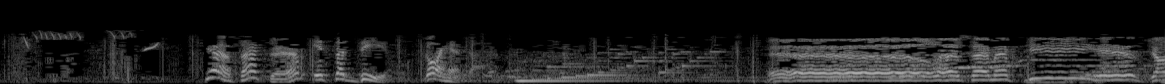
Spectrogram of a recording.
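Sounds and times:
bird whistle tweeting and warbling: 0.2s - 1.7s
speech: 2.0s - 5.4s, 7.7s - 11.6s.

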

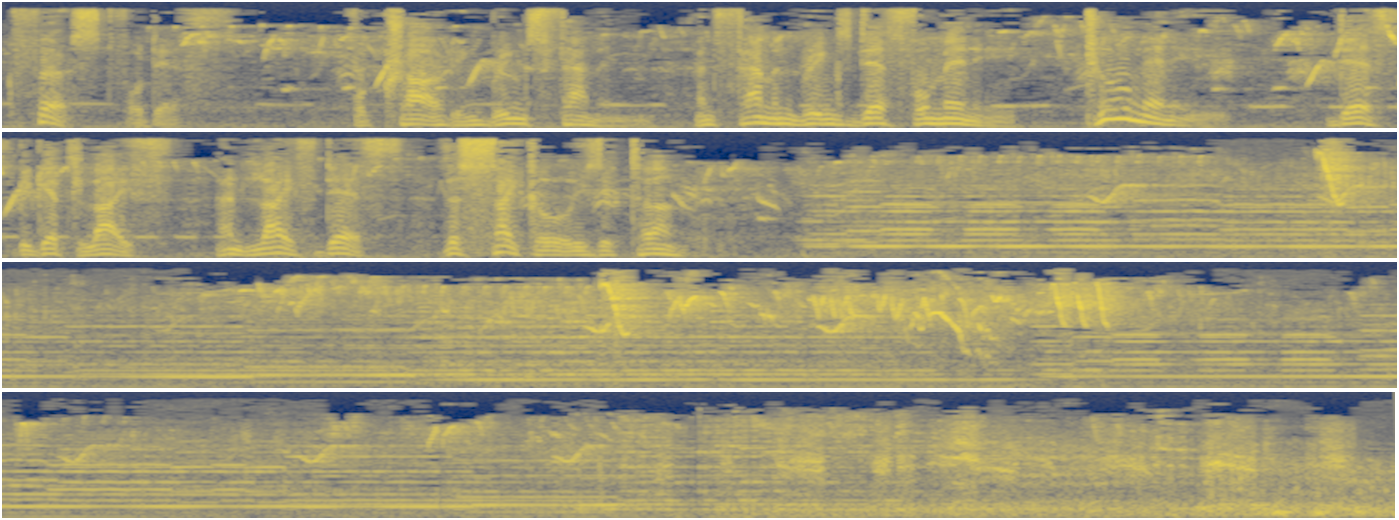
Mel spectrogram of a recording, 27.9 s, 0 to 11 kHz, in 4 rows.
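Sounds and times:
flock of vultures calling: 0.0s - 27.8s
speech: 0.2s - 10.6s.

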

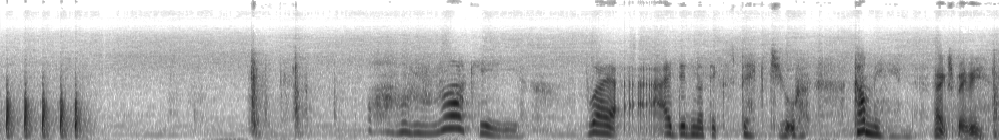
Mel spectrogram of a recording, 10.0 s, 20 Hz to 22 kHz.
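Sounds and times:
knocking on a wooden apartment door: 0.0s - 1.0s
speech: 4.6s - 9.9s.

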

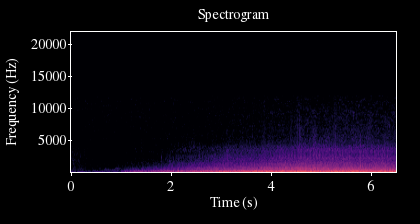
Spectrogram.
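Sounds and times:
car engine rumbling as the car drives and pulls up: 1.0s - 6.5s.

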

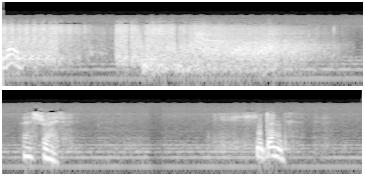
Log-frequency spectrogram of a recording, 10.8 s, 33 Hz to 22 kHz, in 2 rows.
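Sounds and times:
speech: 0.0s - 0.5s, 6.0s - 6.4s, 9.4s - 9.8s
grenade explosion in combat: 0.0s - 5.3s.

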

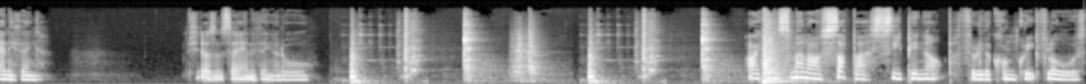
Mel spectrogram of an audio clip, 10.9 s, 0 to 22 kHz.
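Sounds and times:
speech: 0.0s - 0.6s, 1.9s - 3.7s, 7.5s - 10.8s
metal pots and pans clattering while cooking dinner: 3.4s - 8.0s.

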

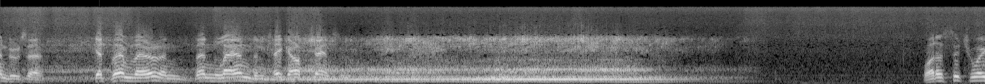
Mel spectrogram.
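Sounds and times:
speech: 0.0s - 3.7s, 9.2s - 9.8s
circling propeller airplane engine drone: 0.0s - 7.6s.

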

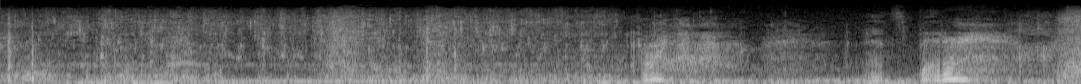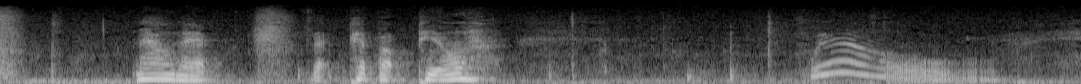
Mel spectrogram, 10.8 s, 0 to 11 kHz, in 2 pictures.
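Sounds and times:
water running and splashing into a sink: 0.0s - 3.2s
low hum: 0.0s - 10.8s
speech: 3.2s - 3.5s, 4.6s - 5.0s, 6.1s - 8.0s, 9.5s - 10.5s.

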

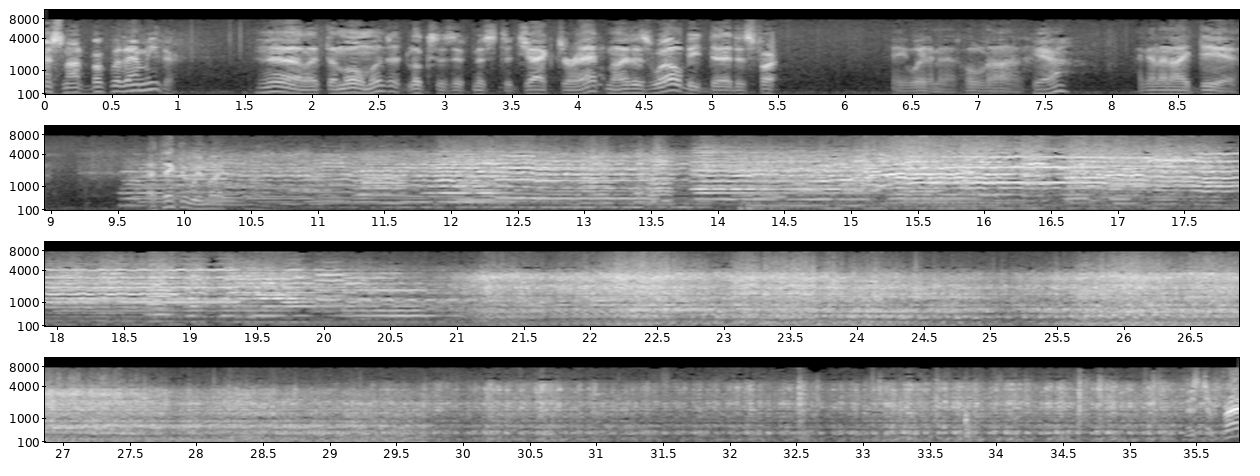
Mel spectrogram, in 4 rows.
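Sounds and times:
speech: 0.0s - 5.6s, 6.3s - 10.6s
airplane engine droning: 9.5s - 35.8s.

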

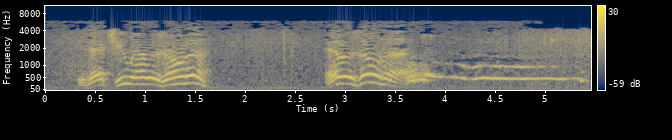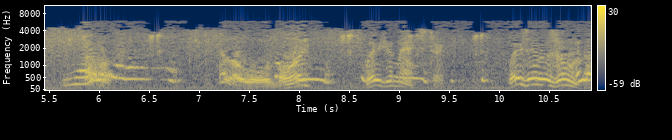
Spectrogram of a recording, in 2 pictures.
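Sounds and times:
speech: 0.3s - 1.8s, 2.8s - 10.9s
dog howling: 3.5s - 10.9s.

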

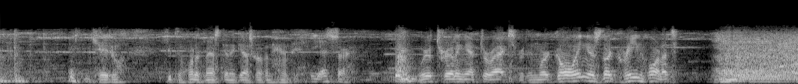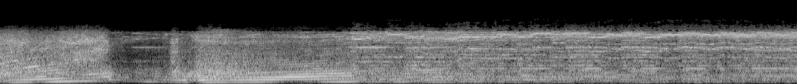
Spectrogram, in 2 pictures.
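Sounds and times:
speech: 0.7s - 7.3s
super-powered high-speed car engine revving: 7.1s - 15.9s.

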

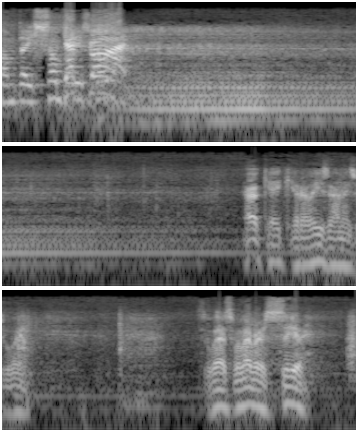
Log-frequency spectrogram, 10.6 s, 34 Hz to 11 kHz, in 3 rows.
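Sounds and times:
speech: 0.0s - 1.8s, 6.0s - 7.5s, 9.1s - 10.2s
car motor running with a low droning hum: 1.2s - 6.2s.

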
